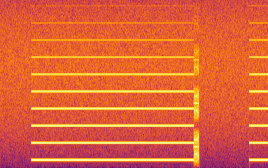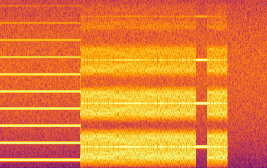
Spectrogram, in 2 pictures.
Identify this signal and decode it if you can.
ZX Spectrum tape loading, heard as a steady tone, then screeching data.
